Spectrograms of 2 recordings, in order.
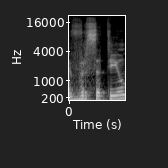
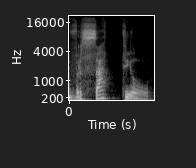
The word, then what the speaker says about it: versátil: temos aqui o assento não é versatil mas sim versátil ok e por aí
